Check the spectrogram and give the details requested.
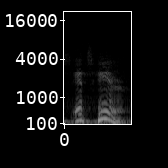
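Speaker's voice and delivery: ordinary talk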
